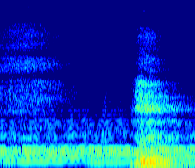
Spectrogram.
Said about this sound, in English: This time, listen to the fork ring and dissipate. And then when there's no more ringing, change your anchor to your breath.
